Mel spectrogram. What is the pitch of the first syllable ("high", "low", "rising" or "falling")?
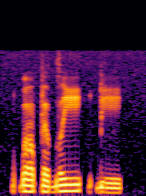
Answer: high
